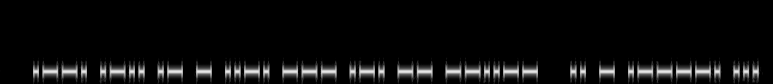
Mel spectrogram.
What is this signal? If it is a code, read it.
Morse code, heard as a keyed tone, about 25 wpm, 600 Hz. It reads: PLATFORM, IT'S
